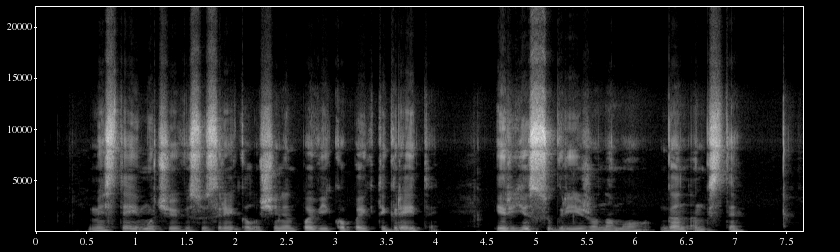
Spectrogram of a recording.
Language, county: Lithuanian, Šiauliai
